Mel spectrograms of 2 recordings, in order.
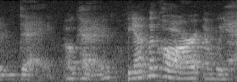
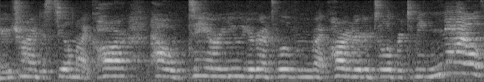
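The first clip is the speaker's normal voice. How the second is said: indignant, higher mock outburst, speeding up; retold angry fit; 4 semitones higher than usual. Customer throwing a fit at the delivery man, indignant. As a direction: act out freaking out, rushing into demands. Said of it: "throwing a whole fit".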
